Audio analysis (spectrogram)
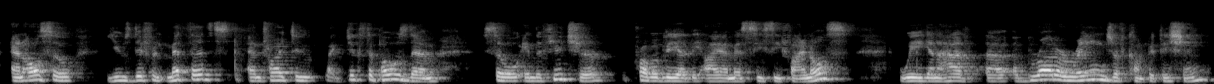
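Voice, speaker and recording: A man's voice: high-pitched, dark tone. A man in his forties from Quebec with a French-Canadian accent, French being his first language, presenting an online seminar earnestly with many fillers. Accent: Québécois French. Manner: earnest, explanatory, with frequent fillers and restarts. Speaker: teacher giving a seminar. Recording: echoey room, muffled lo-fi sound.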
